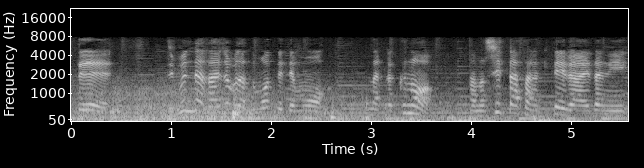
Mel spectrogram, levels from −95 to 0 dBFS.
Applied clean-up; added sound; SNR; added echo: none; Thunder / Rain; 2 dB; none.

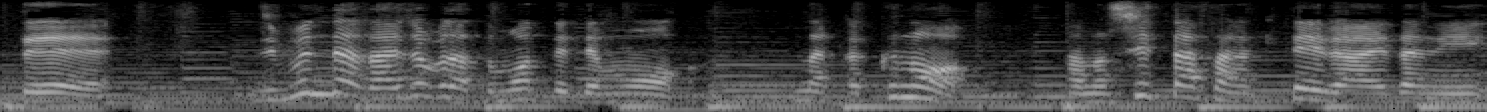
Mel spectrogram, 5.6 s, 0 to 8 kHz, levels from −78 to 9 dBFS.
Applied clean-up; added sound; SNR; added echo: none; none; none; none.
